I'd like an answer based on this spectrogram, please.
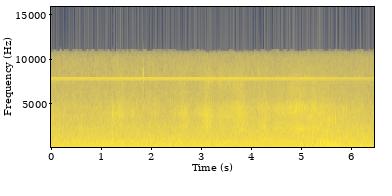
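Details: Six-year-old female Siamese cat with blue eyes, indoors during play, filmed just before an operation for a health condition; a steady, continuous low purring rumble runs through the whole stretch under a faint even hiss.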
